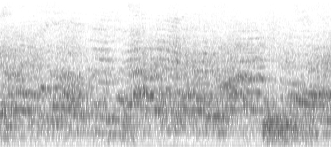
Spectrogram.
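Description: Irate crowd at an independent wrestling show, a loud continuous roar of shouting and booing with children's voices mixed in and occasional thumps, under steady commentary.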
